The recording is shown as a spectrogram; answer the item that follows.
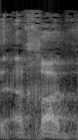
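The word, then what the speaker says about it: echad (אחד): In other words, you want to make sure you pronounce the echad, that there's a kamatz under the chet.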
